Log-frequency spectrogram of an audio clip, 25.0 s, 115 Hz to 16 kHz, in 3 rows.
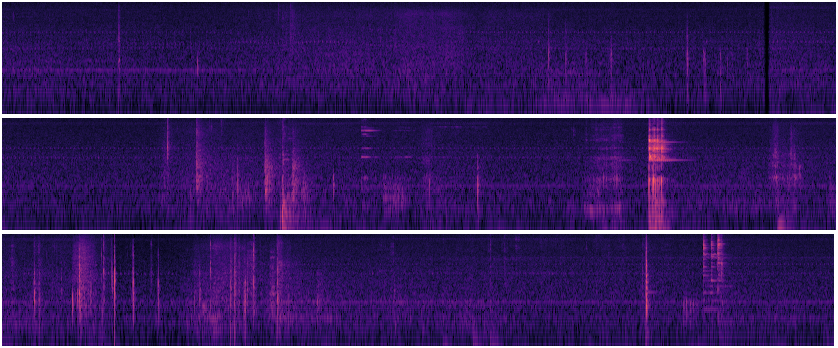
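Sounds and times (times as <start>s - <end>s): light metallic clinks: 11.9s - 12.5s, 23.6s - 24.0s.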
